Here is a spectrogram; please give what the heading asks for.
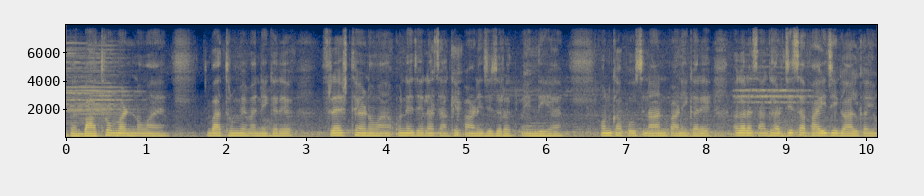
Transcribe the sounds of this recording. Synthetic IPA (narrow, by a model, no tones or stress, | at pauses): pɐɾbaːt̪ʰɾuːmʋɐɽɽ̃oaːɦe | baːt̪ʰɾuːmːẽʋɐɲekɐɾe | fɾɛːʃt̪ʰijəɽ̃oaːɦeʔʊned͡ʑeːlasãːkʰepaːɽ̃id͡ʑiːzʊɾət̪pɐĩːn̆d̪iaːɦe | ʊnkʰãpoːsɪnaːnpaːɽ̃ikɐɾeɐɡəɾɐsãɡʱɐɾd͡ʑiːsɐfaːid͡ʑiːɡaːl̤kɐijũ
